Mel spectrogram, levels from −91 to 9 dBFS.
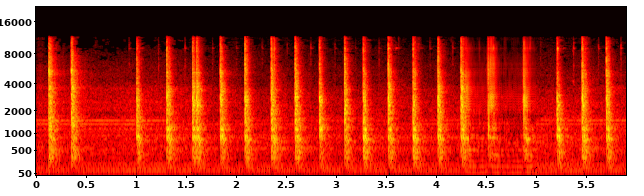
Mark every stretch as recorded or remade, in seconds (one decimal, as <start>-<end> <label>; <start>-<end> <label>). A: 0.0-4.3 recorded; 4.3-5.0 remade; 5.0-5.9 recorded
